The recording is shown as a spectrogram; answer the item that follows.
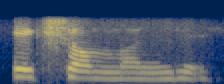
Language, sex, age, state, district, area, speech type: Bengali, female, 18-30, West Bengal, North 24 Parganas, urban, conversation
